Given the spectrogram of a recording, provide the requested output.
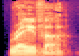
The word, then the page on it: raver: British English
